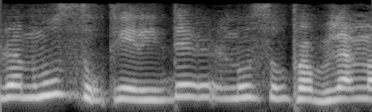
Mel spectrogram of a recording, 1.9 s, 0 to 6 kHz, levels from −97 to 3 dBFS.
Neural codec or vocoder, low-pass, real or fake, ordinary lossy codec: codec, 16 kHz in and 24 kHz out, 0.4 kbps, LongCat-Audio-Codec, four codebook decoder; 5.4 kHz; fake; MP3, 32 kbps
